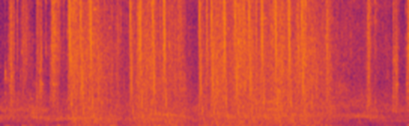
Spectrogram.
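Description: Rapid gunfire from a gun in Call of Duty: World at War Zombies, a steady stream of crisp, close shots in quick succession over a busy game background.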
